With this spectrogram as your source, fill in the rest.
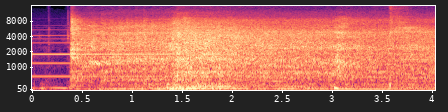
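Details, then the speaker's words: Junkyard-rescued supercharged Audi A6, started on a jump starter: quick crank, catches cleanly and settles into an even, quiet idle with no timing chain rattle, only fan noise; healthy start. "That is much, much better. So much better. Purrs like a kitten. Okay. Now, these are the engine noises we want to hear. Outside of the fan noise, this thing sounds beautiful."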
